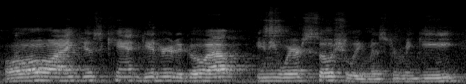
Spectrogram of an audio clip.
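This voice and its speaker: Casting: male actor as mild henpecked American husband, cheerful and polite, drawn-out delivery, radio comedy, distant roomy sound. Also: on the high side, fairly even intonation, a bit bright. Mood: mildly proud. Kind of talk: old-time radio comedy acting. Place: clubhouse hall, live performance. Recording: echoey clubhouse, distant mic, clear noise.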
